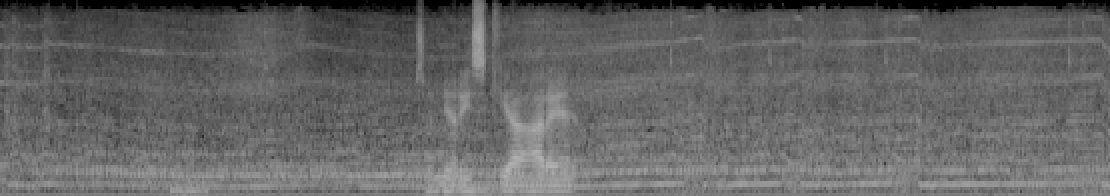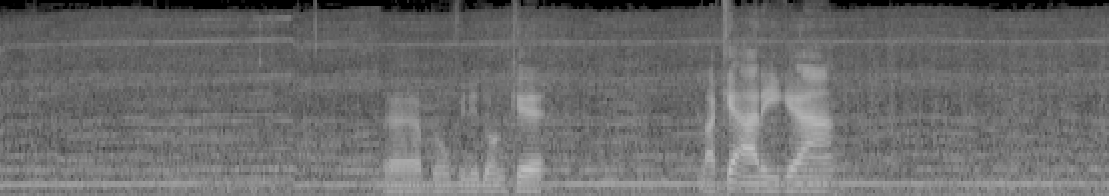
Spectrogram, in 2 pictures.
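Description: A racing car engine whines at high revs and shifts up through the gears.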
